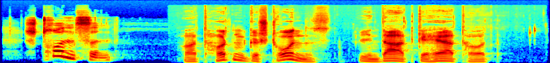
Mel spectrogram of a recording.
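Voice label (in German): "schdrund-zen", Wittlicher Wörterbuch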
